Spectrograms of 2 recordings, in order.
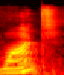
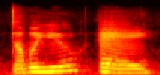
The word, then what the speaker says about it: want: Let's read that word again, want, and spell it W-A-N-T, want. Watch out for the A in those two words.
